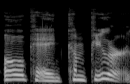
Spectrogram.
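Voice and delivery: retold rallying call; called-out cue. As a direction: call it out like the signal to start. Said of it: "when I say".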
